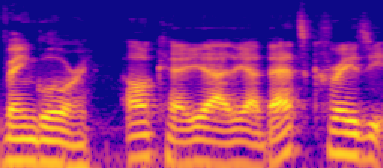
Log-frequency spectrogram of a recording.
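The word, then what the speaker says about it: Vainglory: the the big thing they start off with vain glory and then they'll like build their way up vain glory and uh how is how do you spell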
